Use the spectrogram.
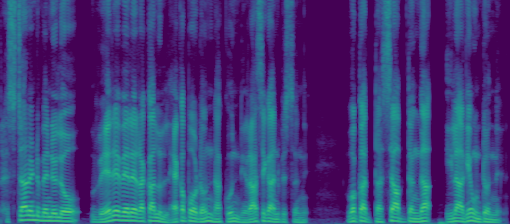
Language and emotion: Telugu, disgusted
